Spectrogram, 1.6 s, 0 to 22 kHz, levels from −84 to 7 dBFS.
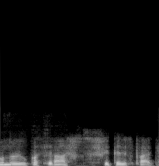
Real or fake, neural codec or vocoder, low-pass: fake; codec, 16 kHz in and 24 kHz out, 0.6 kbps, FireRedTTS-2 codec; 7.2 kHz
